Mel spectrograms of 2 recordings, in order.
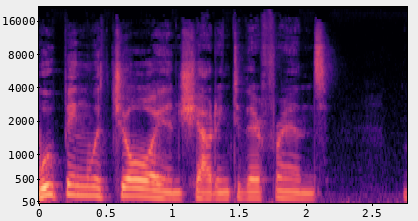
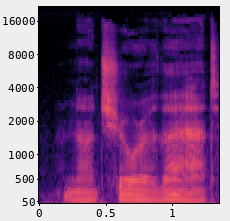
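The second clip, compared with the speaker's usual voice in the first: very hushed, very low, slow muttering; 8 semitones lower, 10 dB quieter than usual. Invited by Dave to a school fundraiser, Mick replies, muttering. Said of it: "Mick muttered".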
